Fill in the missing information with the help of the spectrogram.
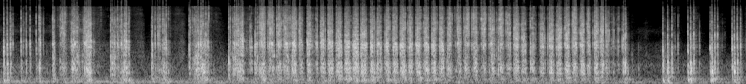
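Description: Long orange acrylic nails tap and scratch the ridged sides of a hollow, clear plastic water bottle full of water, lying and then standing on a wooden bench. Scattered crisp taps and scrapes give way to a fast, steady run of bright, dry clicking taps through the middle, then slow back to a few separate taps at the end. Each tap is short and papery, with almost no low end and very little ring.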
